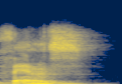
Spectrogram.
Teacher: Das I fällt aus.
